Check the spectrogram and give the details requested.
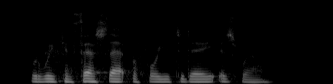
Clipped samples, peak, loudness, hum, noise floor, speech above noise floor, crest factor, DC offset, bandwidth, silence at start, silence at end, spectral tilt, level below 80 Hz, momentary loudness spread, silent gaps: under 0.1%; -24 dBFS; -43 LUFS; none; -79 dBFS; 37 dB; 20 dB; under 0.1%; 12 kHz; 0.3 s; 0.6 s; -6.5 dB/octave; -78 dBFS; 12 LU; none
